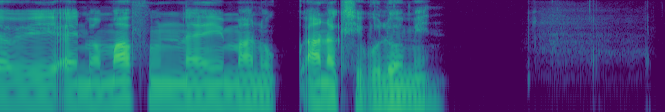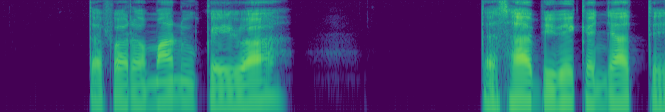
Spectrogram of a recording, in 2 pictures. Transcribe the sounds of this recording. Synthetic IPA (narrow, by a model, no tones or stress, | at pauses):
awea̰inmamafunːaimanuk̚anaksibulomin | t̪afaɾamanukaiwa | t̪asabiwekaɲd͡ʒat̪e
